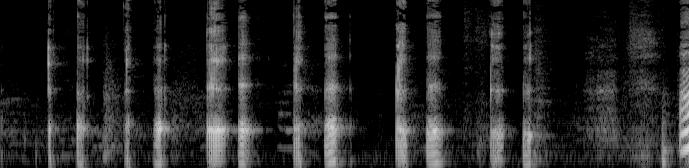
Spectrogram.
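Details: Kid burping on purpose: a rapid series of loud, deep, croaking burps in quick succession.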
